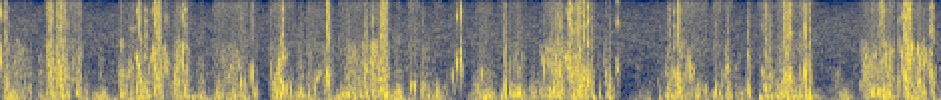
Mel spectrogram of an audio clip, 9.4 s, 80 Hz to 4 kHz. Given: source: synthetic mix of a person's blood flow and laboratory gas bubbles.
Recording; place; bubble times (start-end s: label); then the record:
Doppler ultrasound of blood flow; precordium
0.00-0.34 s: bubbles
0.43-0.83 s: bubbles
1.16-1.91 s: bubbles
2.12-2.60 s: bubbles
2.68-2.94 s: bubbles
3.04-3.34 s: bubbles
3.37-3.93 s: bubbles
4.07-4.26 s: bubbles
4.33-4.42 s: bubbles
4.48-4.65 s: bubbles
4.73-4.92 s: bubbles
4.96-5.25 s: bubbles
5.37-6.20 s: bubbles
6.54-7.07 s: bubbles
7.09-7.33 s: bubbles
7.42-7.52 s: bubbles
7.55-8.14 s: bubbles
8.56-9.36 s: bubbles
From the record:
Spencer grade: 4 (maximum detectable bubble signal sounding continuously throughout systole and diastole of every cardiac period, and overriding the amplitude of the normal cardiac signals); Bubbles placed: only in the low amplitude regions of the cardiac cycle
